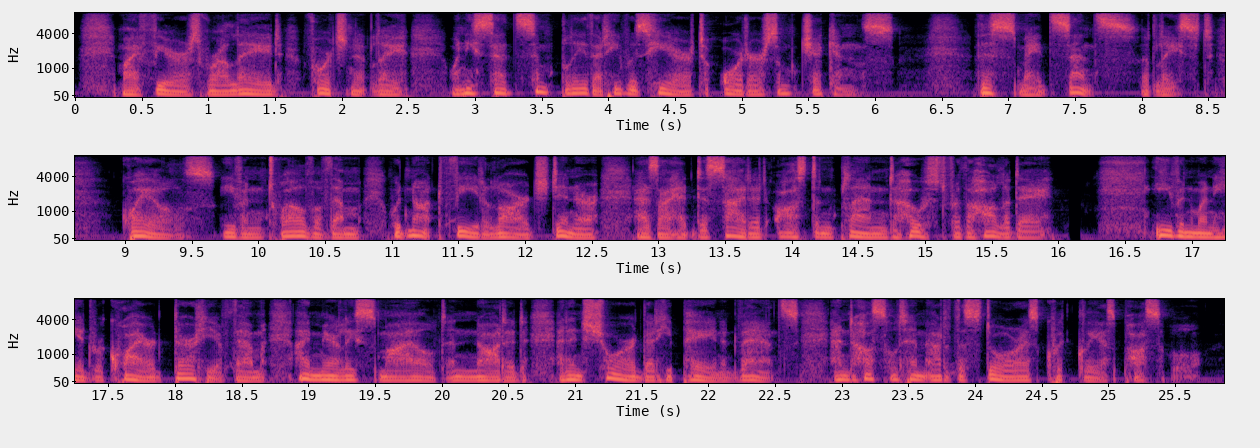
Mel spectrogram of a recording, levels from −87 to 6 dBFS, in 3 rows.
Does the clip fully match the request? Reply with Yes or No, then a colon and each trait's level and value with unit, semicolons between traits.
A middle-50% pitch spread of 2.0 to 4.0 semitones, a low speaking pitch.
No: average, 4.5 semitones; very low, 95 Hz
